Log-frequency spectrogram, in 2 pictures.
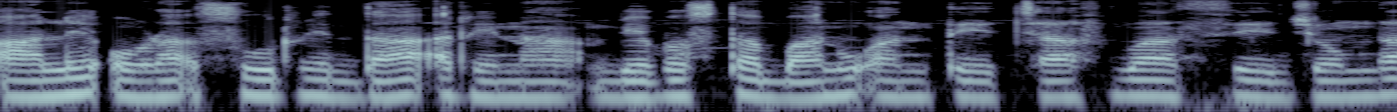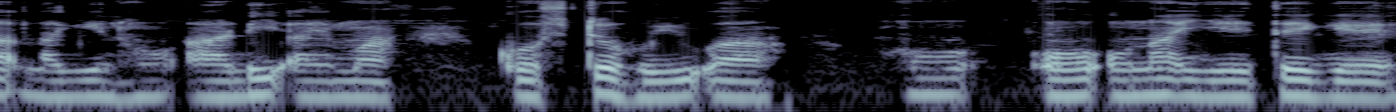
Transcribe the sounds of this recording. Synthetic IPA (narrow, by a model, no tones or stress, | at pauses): alɛʔɔɽa̰ʔsuɾːɛd̪aʔɾɛnaʔbjɛbɔst̪ʰabanuʔant̪ɛt͡ʃasbasɛd͡ʒɔmd̪aʔlaɡinɦɔ̃ʔaɖiʔajmakɔsʈəɦujuʔa | ɔʔɔnaʔjəjt̪ɛɡɛ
